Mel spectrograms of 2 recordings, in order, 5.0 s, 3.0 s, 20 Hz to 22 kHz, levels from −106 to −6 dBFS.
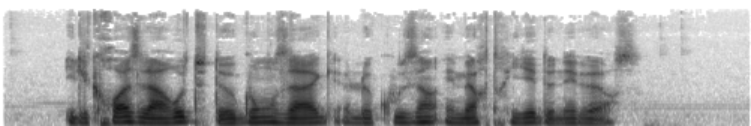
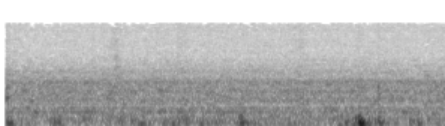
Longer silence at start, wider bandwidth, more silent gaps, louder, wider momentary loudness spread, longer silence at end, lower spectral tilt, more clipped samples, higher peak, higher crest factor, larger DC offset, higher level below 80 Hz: first, 0.45 s vs 0.05 s; first, 16 kHz vs 11.5 kHz; neither; first, -22 LUFS vs -41 LUFS; second, 11 LU vs 14 LU; first, 0.8 s vs 0 s; about the same, -7 dB/octave vs -7 dB/octave; neither; first, -2 dBFS vs -16 dBFS; about the same, 20 dB vs 24 dB; neither; second, -54 dBFS vs -44 dBFS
